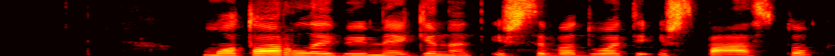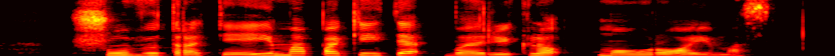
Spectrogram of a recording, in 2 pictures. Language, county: Lithuanian, Kaunas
